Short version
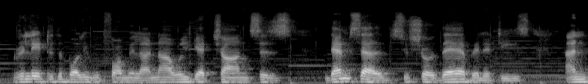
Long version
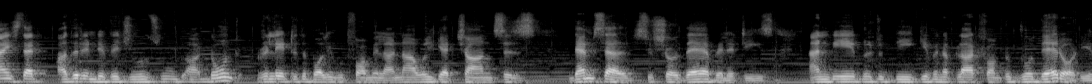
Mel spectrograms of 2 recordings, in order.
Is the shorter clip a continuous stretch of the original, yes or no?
yes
